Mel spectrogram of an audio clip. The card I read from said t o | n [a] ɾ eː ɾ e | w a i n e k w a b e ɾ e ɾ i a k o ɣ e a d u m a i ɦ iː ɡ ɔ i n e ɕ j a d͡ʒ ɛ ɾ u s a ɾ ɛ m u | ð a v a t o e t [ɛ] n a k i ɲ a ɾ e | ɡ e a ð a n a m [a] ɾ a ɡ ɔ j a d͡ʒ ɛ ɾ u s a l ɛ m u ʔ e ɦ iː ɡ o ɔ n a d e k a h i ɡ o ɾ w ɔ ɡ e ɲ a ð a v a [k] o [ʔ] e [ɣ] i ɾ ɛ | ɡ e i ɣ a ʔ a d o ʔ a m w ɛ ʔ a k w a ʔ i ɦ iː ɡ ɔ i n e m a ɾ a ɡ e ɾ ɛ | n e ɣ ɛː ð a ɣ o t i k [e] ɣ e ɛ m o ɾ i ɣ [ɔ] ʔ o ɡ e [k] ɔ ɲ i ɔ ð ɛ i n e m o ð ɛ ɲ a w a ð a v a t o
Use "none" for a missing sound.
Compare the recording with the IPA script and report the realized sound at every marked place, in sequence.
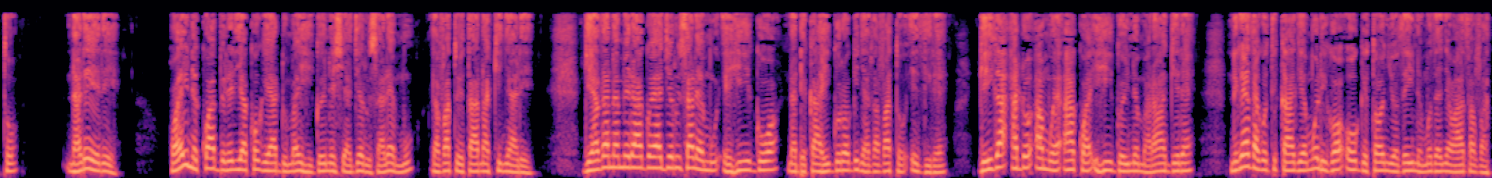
a, a, e, t, ʔ, ð, a, ɔ, t

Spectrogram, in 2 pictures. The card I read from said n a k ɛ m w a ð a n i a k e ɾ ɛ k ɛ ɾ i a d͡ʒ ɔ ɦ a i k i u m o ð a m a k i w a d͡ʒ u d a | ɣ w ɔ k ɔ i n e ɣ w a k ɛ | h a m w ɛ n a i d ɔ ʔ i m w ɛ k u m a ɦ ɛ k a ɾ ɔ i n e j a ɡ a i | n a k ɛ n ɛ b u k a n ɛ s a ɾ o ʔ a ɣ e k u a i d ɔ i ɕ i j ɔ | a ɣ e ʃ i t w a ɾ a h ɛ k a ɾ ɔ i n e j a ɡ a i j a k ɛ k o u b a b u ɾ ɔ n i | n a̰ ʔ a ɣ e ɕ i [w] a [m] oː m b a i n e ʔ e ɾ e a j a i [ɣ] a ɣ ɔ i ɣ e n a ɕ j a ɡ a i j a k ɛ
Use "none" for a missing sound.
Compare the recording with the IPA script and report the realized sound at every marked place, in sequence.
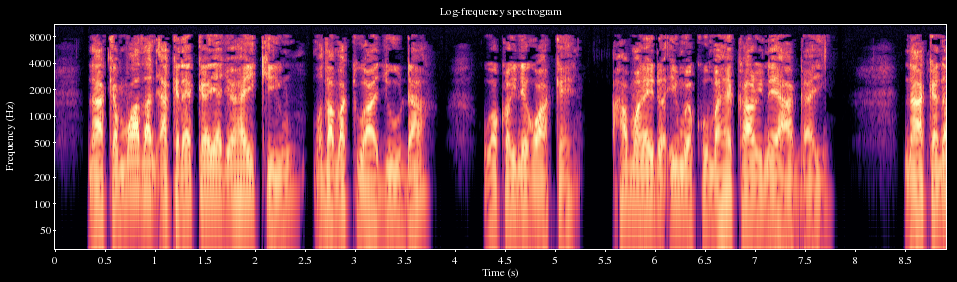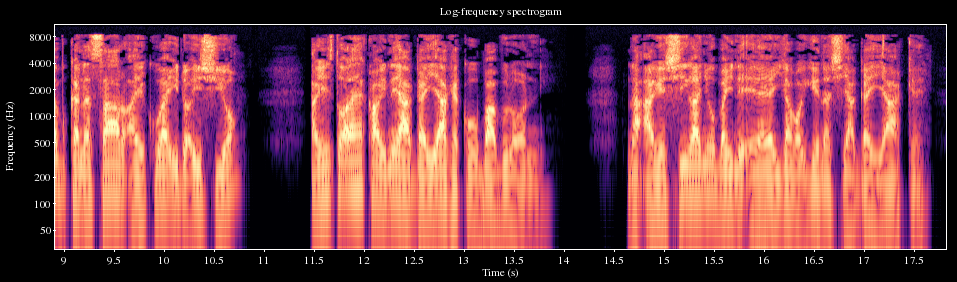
ɣ, ɲ, ɣ

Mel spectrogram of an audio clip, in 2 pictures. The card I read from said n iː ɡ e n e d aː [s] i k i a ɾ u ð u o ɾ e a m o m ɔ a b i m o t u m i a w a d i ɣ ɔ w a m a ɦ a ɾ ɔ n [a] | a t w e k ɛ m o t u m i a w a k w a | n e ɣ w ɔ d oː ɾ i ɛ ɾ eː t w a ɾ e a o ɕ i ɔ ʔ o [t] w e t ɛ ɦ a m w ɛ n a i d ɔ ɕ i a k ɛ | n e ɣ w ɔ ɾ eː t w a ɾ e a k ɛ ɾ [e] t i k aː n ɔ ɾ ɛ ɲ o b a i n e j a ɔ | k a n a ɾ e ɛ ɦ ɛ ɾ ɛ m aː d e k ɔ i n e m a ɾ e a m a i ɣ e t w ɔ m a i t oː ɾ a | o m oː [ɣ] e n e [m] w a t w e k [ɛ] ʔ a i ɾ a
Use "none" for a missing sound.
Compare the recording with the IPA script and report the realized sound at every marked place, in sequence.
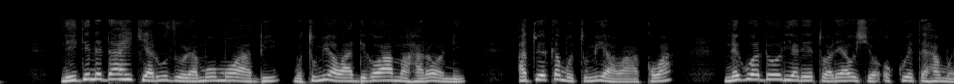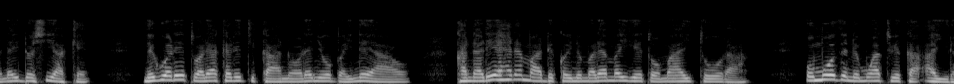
h, i, k, e, ð, m, a

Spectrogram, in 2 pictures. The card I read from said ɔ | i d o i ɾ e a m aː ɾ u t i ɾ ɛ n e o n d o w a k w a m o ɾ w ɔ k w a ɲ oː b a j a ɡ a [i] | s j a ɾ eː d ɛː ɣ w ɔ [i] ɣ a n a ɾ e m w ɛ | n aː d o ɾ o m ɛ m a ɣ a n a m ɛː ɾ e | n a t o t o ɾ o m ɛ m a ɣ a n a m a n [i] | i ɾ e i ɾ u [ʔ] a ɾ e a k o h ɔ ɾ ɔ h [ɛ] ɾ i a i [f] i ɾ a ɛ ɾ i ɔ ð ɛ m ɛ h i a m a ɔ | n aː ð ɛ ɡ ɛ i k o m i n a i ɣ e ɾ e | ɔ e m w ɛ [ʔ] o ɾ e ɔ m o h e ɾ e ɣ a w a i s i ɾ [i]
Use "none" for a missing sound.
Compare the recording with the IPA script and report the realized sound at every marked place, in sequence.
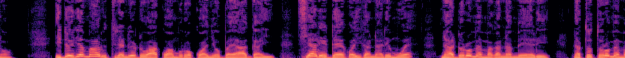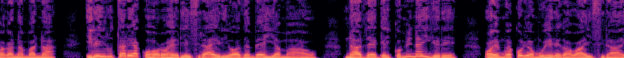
i, i, a, t, ɛ, s, k, a

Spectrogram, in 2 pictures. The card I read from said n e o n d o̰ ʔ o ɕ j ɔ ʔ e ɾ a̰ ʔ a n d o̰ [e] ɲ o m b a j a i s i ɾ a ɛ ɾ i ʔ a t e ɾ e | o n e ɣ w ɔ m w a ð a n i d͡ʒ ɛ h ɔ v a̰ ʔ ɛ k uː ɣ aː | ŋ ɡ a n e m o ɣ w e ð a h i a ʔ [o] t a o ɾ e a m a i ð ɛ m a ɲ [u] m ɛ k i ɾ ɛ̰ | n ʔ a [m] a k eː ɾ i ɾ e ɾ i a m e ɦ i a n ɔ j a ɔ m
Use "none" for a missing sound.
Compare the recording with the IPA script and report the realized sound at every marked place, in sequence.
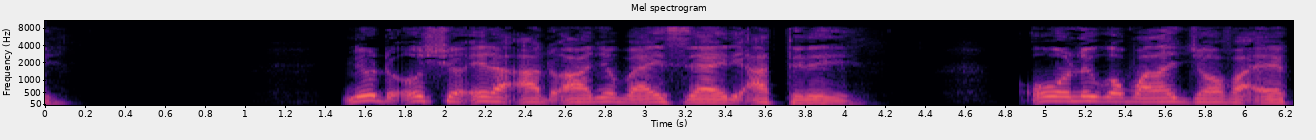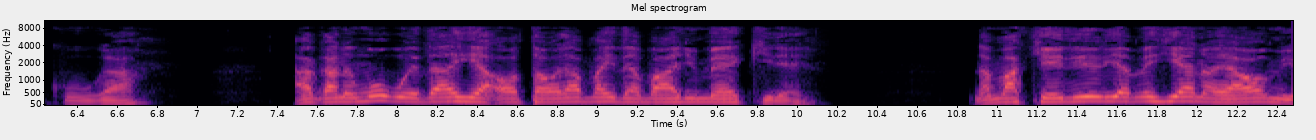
a, ɔ, u, m

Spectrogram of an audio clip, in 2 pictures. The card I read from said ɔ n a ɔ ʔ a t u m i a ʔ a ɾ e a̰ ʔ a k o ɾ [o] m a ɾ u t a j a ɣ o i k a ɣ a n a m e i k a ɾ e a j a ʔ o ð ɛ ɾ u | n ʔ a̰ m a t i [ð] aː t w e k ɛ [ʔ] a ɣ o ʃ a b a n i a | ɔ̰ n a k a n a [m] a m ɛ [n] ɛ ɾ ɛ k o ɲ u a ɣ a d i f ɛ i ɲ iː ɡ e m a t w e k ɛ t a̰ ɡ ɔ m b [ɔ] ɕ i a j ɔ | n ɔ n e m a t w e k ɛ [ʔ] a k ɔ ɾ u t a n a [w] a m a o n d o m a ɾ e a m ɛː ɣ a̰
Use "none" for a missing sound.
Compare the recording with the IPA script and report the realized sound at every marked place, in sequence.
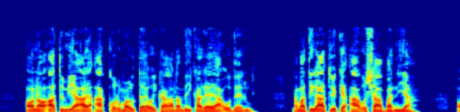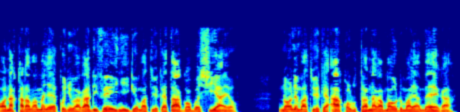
o, ɣ, ʔ, m, ɲ, ɔ, ʔ, ɣ

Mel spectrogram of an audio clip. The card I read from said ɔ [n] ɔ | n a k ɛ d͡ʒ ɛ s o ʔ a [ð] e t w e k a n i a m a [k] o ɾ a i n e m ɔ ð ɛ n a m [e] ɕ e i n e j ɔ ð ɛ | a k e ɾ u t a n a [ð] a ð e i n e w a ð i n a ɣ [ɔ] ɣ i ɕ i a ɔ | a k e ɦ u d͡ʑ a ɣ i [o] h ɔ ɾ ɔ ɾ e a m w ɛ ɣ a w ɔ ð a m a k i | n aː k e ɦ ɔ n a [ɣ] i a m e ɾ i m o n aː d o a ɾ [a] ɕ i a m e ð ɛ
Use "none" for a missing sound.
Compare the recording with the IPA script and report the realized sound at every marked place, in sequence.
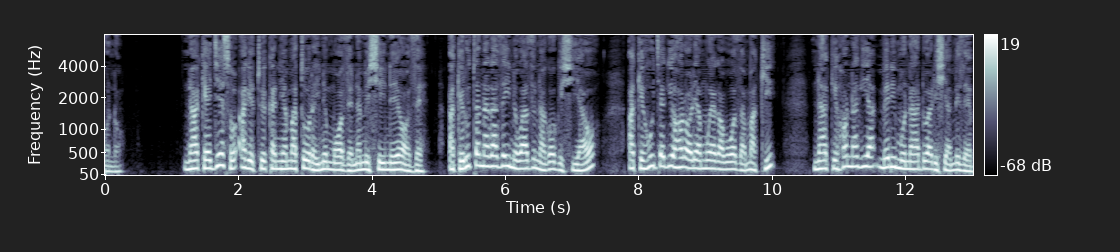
n, ɣ, t, e, ɣ, ɔ, ɔ, ɣ, i

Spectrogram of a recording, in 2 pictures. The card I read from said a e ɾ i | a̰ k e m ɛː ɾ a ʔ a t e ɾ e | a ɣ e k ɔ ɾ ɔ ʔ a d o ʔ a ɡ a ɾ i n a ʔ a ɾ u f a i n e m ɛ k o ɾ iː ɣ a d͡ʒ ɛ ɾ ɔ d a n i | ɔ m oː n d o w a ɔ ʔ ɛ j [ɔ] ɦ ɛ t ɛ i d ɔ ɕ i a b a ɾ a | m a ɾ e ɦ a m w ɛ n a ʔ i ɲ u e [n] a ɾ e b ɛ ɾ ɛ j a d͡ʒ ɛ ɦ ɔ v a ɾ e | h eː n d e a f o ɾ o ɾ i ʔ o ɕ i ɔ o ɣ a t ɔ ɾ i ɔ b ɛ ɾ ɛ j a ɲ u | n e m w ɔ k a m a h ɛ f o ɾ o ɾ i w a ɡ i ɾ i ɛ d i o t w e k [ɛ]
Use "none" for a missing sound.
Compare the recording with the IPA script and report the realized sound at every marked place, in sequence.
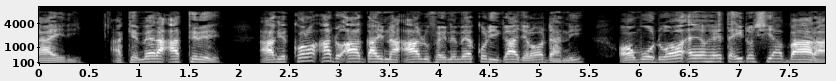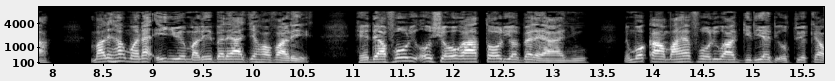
ɔ, m, ɛ

